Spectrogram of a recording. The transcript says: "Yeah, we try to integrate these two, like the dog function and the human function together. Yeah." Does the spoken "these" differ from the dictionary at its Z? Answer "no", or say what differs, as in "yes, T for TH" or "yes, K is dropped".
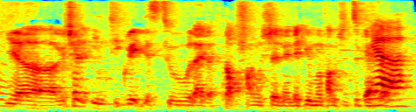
yes, S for Z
